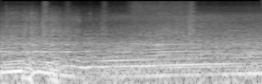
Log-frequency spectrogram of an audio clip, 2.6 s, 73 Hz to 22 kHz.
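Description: A tuned BMW M3 making around 550 horsepower accelerates hard with its tires squealing, a loud close engine roar climbing through the revs alongside sharp rubber screech, with no voices.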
